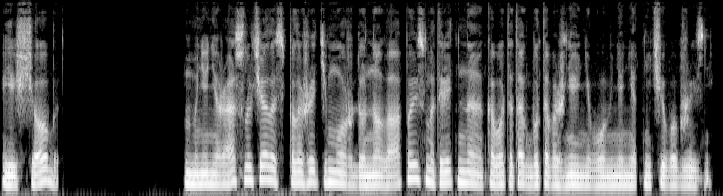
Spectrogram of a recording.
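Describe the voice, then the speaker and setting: A reserved, courteous man with a wry streak read by a male narrator. He talks slowly, in audiobook dialogue with a close, dry sound. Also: mid-range voice, steady tone, dark tone, dry recording, lightly acted.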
